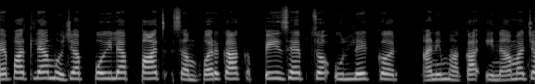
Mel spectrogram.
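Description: Nothing stood out on listening to this speech clip.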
